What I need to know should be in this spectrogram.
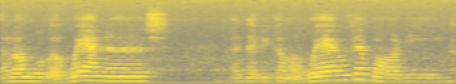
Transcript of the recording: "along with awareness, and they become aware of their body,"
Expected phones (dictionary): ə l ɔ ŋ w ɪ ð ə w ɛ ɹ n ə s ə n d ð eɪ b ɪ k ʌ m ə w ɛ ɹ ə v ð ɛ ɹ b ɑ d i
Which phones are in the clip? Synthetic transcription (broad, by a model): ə l ɔ ŋ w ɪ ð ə w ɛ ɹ n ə s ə n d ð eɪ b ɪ k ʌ m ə w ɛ w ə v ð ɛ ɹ b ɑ d i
